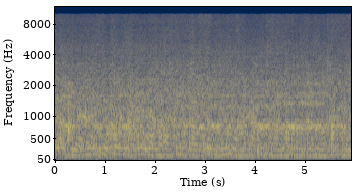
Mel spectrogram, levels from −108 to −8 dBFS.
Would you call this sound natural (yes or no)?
no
